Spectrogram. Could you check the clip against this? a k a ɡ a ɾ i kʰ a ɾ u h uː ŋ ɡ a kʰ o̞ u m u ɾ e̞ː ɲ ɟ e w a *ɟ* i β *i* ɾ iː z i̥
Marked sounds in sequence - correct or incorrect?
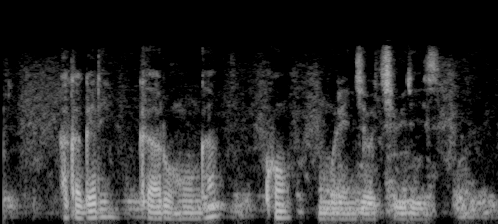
incorrect, correct

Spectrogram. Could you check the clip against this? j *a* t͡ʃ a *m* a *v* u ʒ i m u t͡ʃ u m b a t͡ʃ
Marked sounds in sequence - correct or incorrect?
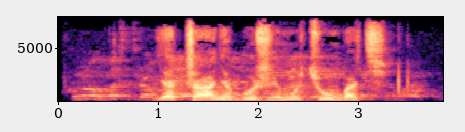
correct, incorrect, incorrect

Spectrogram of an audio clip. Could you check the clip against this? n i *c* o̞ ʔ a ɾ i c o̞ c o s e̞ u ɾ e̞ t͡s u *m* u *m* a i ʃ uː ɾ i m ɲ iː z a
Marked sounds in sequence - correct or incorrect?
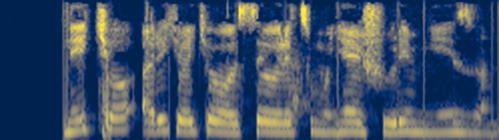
correct, correct, incorrect

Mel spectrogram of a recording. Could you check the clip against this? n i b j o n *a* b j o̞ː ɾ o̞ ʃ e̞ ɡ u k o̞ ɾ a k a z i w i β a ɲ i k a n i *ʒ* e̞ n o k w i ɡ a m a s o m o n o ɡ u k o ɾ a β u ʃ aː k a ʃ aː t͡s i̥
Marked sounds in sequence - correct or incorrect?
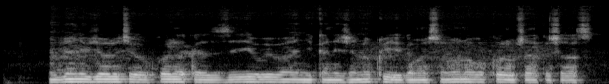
incorrect, correct

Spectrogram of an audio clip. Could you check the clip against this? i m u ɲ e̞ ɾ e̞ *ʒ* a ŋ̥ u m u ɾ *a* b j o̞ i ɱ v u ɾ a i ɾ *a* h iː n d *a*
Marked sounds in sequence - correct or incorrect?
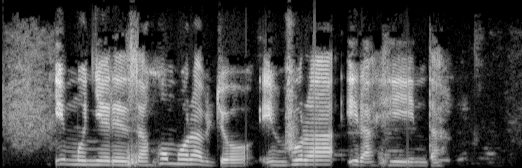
incorrect, correct, correct, correct

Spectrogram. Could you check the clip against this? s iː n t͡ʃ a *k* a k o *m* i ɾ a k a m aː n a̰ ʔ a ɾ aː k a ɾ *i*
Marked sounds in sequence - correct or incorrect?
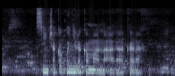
correct, incorrect, incorrect

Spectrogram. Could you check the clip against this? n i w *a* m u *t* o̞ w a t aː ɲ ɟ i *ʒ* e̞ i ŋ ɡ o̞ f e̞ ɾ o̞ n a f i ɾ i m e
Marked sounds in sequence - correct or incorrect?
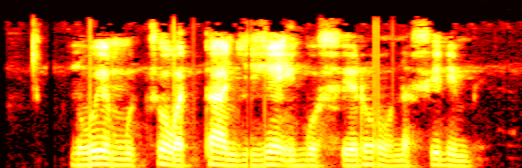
incorrect, incorrect, correct

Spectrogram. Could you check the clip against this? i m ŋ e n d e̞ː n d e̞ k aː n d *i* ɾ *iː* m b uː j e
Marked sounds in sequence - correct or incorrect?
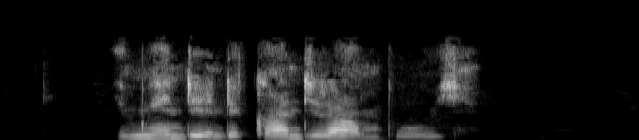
correct, incorrect

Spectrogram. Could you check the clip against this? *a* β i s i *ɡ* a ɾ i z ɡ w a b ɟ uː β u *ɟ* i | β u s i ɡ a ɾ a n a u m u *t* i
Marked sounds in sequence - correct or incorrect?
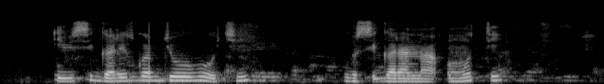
incorrect, correct, incorrect, correct

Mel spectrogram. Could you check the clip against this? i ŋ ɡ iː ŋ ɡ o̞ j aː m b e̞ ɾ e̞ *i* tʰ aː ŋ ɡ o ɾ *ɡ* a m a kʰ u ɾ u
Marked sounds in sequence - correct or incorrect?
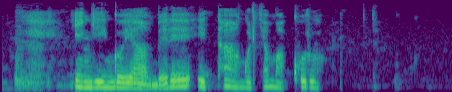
correct, incorrect

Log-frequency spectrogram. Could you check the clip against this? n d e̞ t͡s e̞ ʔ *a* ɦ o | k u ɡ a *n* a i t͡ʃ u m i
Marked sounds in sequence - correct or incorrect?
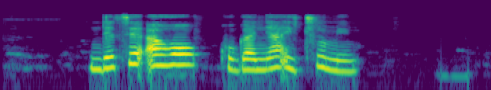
correct, incorrect

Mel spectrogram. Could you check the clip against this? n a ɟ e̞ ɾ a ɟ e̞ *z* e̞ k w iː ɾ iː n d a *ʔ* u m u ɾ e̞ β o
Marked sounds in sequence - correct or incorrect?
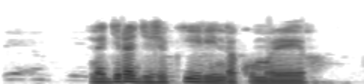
incorrect, incorrect

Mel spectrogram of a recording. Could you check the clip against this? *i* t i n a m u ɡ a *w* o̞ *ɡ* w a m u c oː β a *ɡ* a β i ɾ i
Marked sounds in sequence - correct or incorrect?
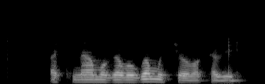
incorrect, incorrect, correct, incorrect

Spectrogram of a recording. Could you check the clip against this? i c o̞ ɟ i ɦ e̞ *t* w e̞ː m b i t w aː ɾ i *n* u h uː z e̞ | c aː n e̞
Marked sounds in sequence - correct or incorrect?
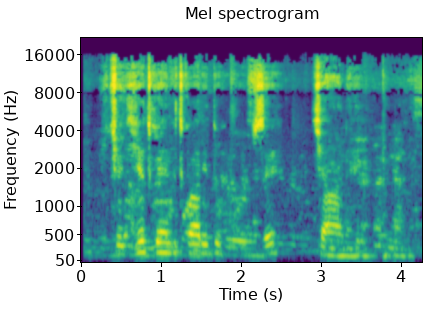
correct, incorrect

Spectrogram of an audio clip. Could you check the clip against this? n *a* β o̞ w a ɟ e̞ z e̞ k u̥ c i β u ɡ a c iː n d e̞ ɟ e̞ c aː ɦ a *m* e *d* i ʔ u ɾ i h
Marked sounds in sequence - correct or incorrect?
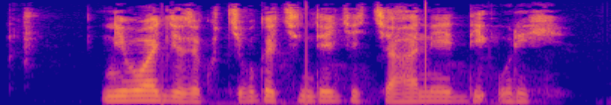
incorrect, incorrect, correct

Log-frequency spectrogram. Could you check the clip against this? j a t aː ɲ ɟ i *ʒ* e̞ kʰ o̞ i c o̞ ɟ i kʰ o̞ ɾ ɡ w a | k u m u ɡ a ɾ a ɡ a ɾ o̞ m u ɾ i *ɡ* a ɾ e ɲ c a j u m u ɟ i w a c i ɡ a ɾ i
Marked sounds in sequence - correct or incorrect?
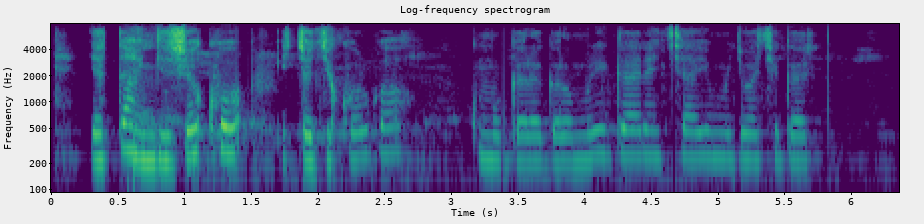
correct, correct

